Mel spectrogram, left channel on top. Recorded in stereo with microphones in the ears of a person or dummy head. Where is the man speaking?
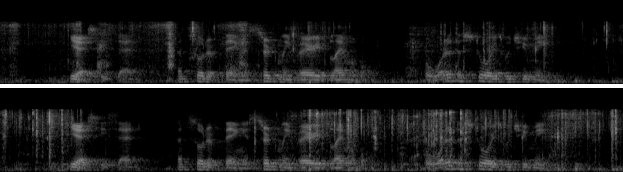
10° right (ahead or behind), 0.9 m.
